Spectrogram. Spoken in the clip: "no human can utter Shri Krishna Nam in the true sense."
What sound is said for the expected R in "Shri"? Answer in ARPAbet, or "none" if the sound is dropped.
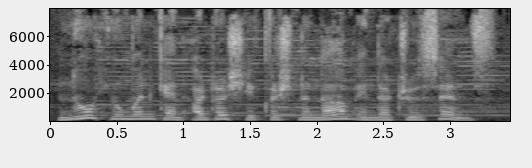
none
